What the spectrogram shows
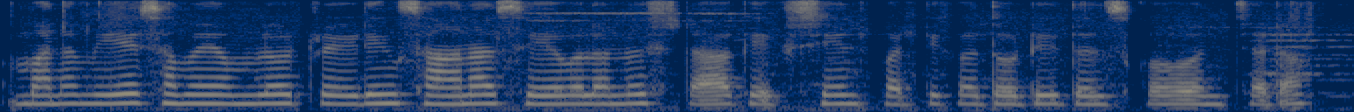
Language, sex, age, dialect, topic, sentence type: Telugu, female, 36-40, Telangana, banking, statement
